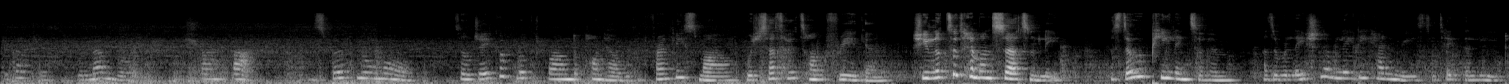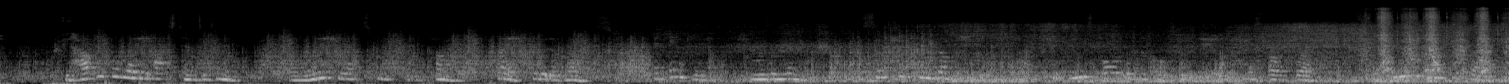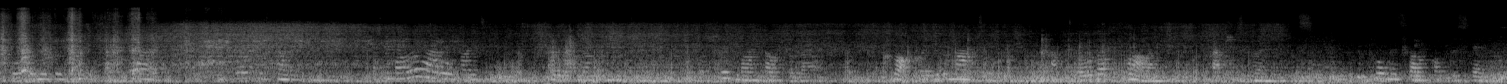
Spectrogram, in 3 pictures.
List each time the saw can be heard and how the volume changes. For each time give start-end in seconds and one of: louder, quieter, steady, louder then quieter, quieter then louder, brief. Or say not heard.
28.6-34.8 quieter.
